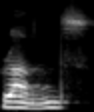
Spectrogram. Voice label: "runs", ulster; jetpackLearningPlatform; story-arranger

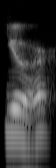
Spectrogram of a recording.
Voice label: "your", ulster; jetpackLearningPlatform; story-arranger

